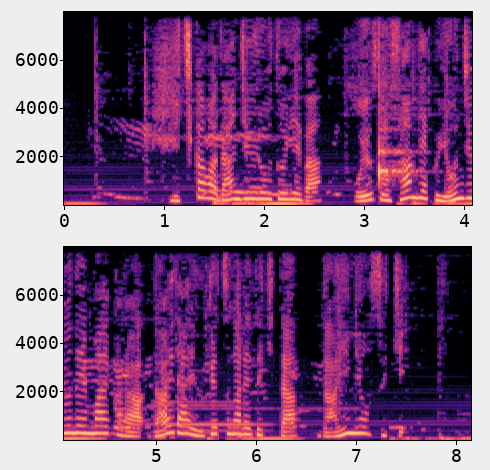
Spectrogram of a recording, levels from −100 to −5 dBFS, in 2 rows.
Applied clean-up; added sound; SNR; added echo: classical method spectral subtraction.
